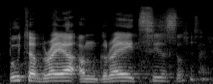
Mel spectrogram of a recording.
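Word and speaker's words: Bûter, brea en griene tsiis: crew of captured ships were asked to say "buta brea on grey tzis," which is butter, rye bread, and green peas in Frisian. And those who could not pronounce it the Frisian way were beheaded.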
